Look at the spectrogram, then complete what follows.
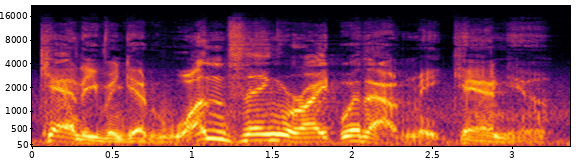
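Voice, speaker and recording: Gravelly, cocky warrior dad. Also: male voice, fairly low pitch, wildly swooping pitch, a little slow, fairly bright tone, slight background noise, heavily acted. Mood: taunting, stern. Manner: swaggering, teasing, blunt. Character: cocky, taunting middle-aged warrior father, gruffly affectionate. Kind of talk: fantasy video game voice acting.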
